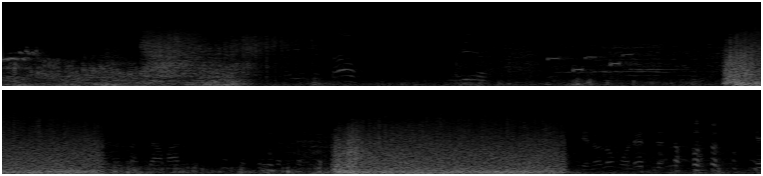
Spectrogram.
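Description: Wind buffeting the microphone of a camera held out in flight under a tandem paraglider: a low rumble throughout, with two loud rushing gusts, one about seven seconds in lasting a second and a half and one about eleven seconds in lasting two seconds, each starting and stopping abruptly.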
